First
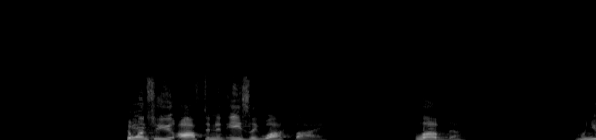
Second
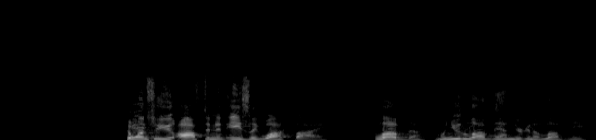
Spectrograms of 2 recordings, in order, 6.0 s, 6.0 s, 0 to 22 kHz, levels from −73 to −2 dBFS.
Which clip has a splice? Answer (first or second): second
